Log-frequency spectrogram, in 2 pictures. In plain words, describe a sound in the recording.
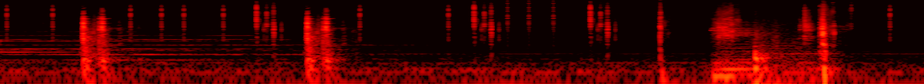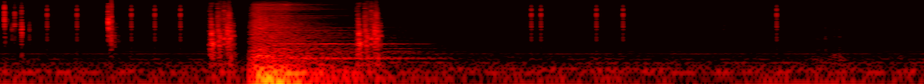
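Short game menu clicks and blips sound as selections change.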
